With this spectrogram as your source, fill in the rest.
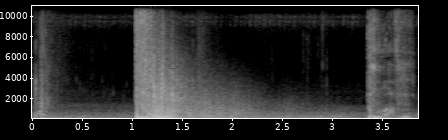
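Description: A rifle fires a loud shot that echoes away.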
